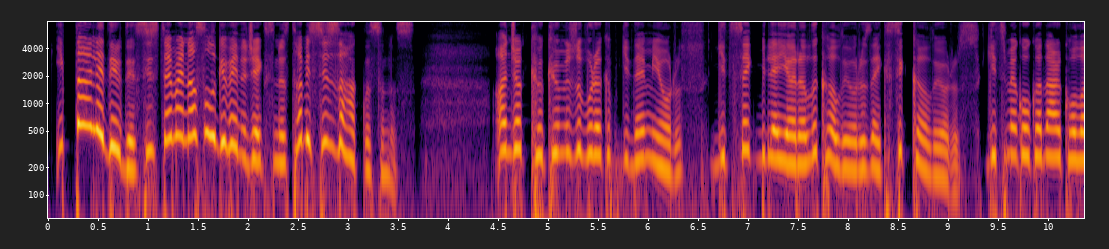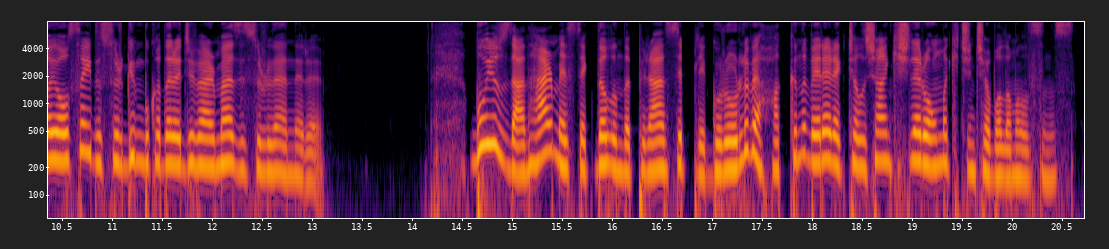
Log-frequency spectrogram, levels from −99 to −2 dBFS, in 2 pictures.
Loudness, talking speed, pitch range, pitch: -26 LUFS, 130 wpm, 190-275 Hz, 230 Hz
